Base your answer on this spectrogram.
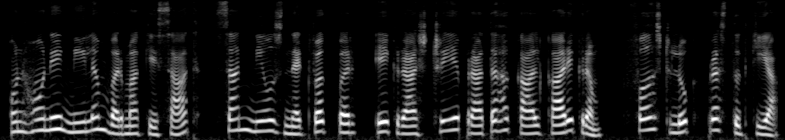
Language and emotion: Hindi, neutral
